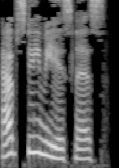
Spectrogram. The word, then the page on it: abstemiousness: British English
